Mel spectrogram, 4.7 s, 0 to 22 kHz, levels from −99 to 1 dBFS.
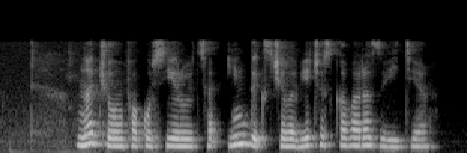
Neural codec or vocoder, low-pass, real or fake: none; 7.2 kHz; real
